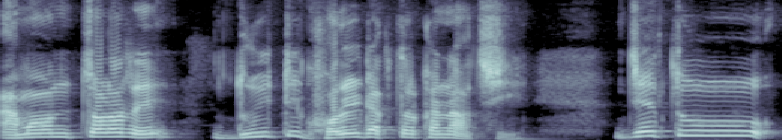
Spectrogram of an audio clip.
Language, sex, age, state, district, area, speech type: Odia, male, 45-60, Odisha, Bhadrak, rural, spontaneous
